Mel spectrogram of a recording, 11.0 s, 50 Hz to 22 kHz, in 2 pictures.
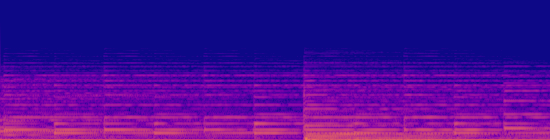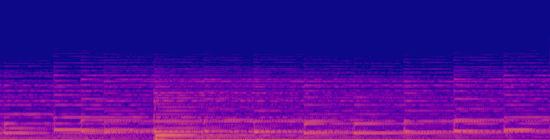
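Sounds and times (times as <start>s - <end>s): slow gentle piano music: 0.0s - 11.0s.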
